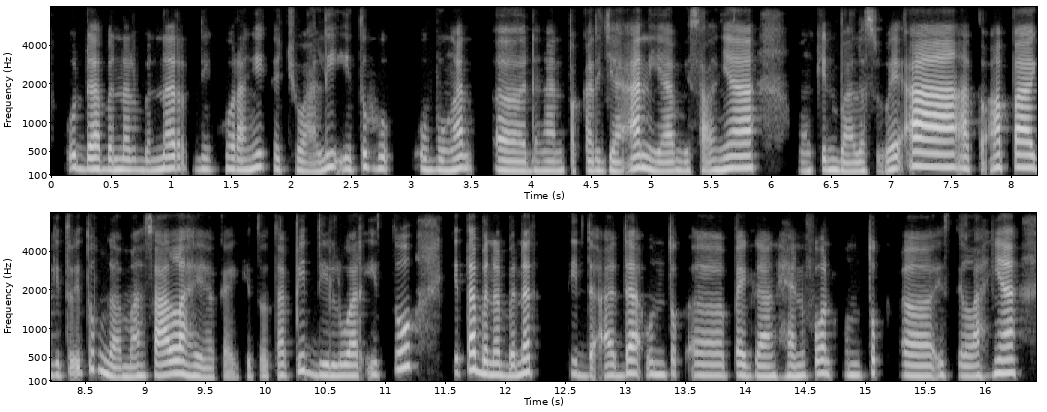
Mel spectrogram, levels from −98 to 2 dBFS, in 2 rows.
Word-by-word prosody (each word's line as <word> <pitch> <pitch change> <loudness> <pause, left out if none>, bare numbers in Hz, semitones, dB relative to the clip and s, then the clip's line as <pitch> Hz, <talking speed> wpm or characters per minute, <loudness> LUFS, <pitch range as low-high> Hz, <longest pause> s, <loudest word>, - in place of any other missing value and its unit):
udah 195 -2 +2
bener-bener 185 +2 0
dikurangi, 190 +3 -2
kecuali 185 +1 -3
itu 190 +4 -3
hu 200 0 -5 0.2
hubungan, 180 +3 0 0.2
eee, 165 -2 +2
dengan 165 0 -3
pekerjaan 170 +5 0
ya, 160 -1 0
misalnya 195 +6 +2 0.3
mungkin 170 +3 -3
bales 155 +1 -2
WA 225 +4 +7
atau 200 - -11
apa 225 0 +4
gitu, 190 -2 -5
itu 300 - -5
enggak 175 -10 0
masalah 190 +5 +3
ya, 170 -3 -1
kayak 80 - -10
gitu. 90 - -8
Tapi 190 +8 -4
di 195 -2 -1
luar 185 0 +1
itu, 250 - -1 0.3
kita 235 +5 +4
benar-benar 200 +3 +2 0.3
tidak 180 -4 -5
ada 185 +5 +1
untuk, 210 +1 -3
eee, 190 -1 -2
pegang 180 -2 0
handphone 185 +5 -1
untuk, 195 +3 -4 0.2
eee, 180 0 +1
istilahnya, 190 +5 0
190 Hz, 140 wpm, -23 LUFS, 175-210 Hz, 0.3 s, WA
